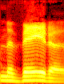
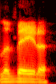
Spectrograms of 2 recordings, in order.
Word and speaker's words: Nevada: They call it Nevada. It's spelled Nevada, but they call it Nevada.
